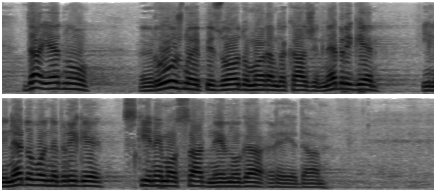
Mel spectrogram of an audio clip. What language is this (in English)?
Serbian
